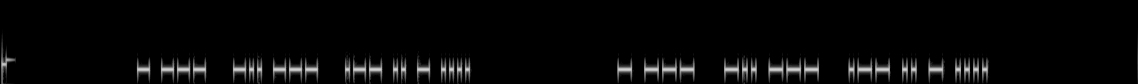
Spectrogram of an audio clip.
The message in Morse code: TO DO WITH TO DO WITH

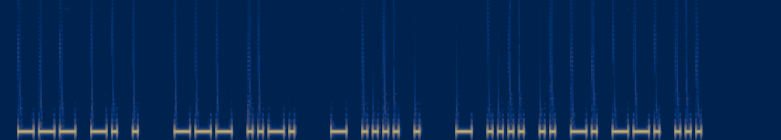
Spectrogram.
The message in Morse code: ONE OF THE THINGS

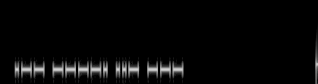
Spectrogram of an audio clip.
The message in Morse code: W9UO

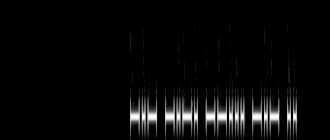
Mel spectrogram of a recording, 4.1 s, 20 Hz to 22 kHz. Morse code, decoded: KC7KI

